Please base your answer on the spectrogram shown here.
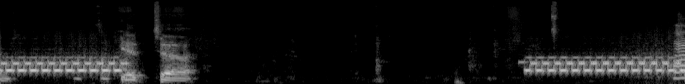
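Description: A phone rings with a steady electronic trill, breaks off as a voice speaks briefly, then after a quiet gap resumes ringing loud and close.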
